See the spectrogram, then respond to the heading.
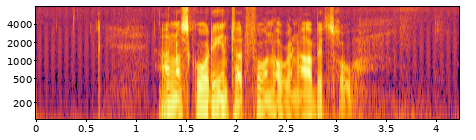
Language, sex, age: Swedish, male, 50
